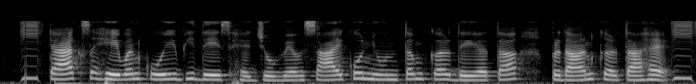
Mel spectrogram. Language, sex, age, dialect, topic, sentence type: Hindi, female, 25-30, Hindustani Malvi Khadi Boli, banking, statement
